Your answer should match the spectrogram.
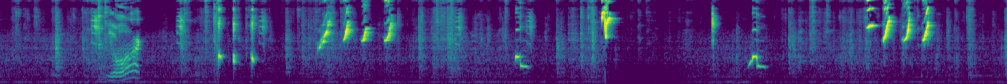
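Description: African grey parrot whistling and chirping in short scattered calls: a run of four quick rising whistles about six seconds in and again near the end, with a few short single notes and a sharp squeak between them.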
